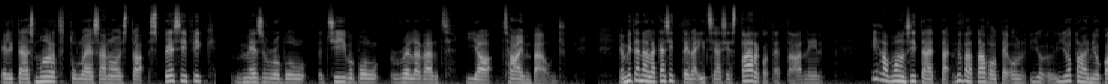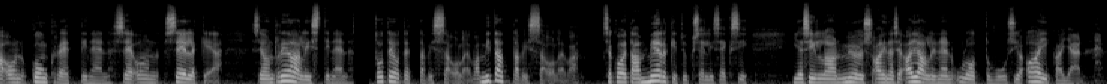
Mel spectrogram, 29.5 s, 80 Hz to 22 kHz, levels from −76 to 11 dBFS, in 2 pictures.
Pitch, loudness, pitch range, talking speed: 175 Hz, -24 LUFS, 155-205 Hz, 110 wpm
